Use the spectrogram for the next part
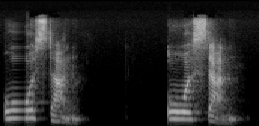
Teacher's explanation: we have a long stretched o sound in the beginning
